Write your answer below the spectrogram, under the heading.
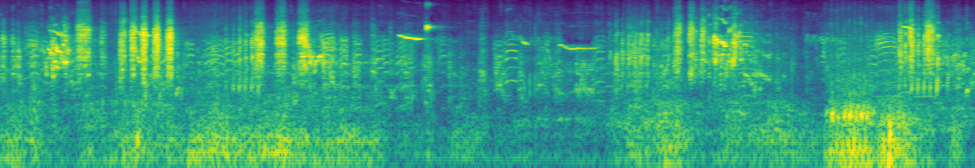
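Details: Budgerigars chattering while eating, in bursts of harsh buzzy warbling split by short pauses, with a few clear thin whistles and squeaks between the bursts.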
